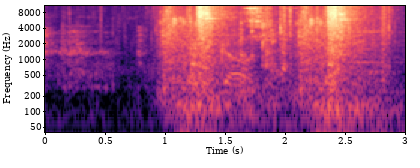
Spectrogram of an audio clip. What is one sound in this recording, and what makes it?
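Magic blasts burst and crackle in a fight.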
